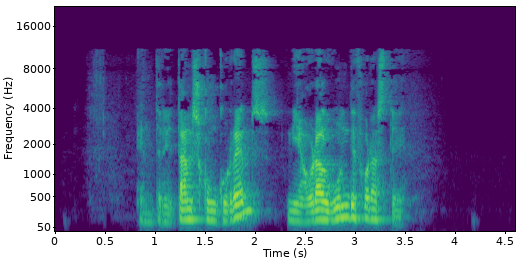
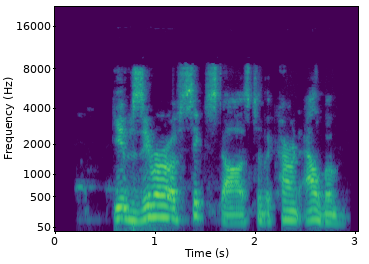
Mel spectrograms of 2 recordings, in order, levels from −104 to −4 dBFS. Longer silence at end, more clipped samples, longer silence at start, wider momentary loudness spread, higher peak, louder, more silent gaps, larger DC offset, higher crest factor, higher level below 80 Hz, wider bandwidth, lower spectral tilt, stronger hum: first, 1.1 s vs 0.15 s; neither; first, 0.8 s vs 0.2 s; first, 20 LU vs 9 LU; first, -4 dBFS vs -16 dBFS; first, -25 LUFS vs -32 LUFS; neither; neither; first, 22 dB vs 16 dB; about the same, -72 dBFS vs -70 dBFS; first, 11.5 kHz vs 9.2 kHz; about the same, -5 dB/octave vs -4.5 dB/octave; neither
